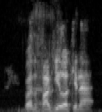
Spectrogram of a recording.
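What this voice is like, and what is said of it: Hard New York accent. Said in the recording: “he's got like a hard New York accent”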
